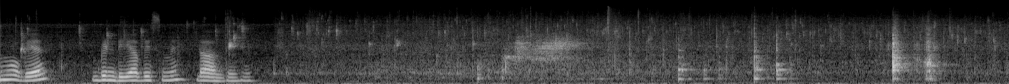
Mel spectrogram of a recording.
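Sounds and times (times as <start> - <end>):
oil sizzling: 0.0 - 10.0
wooden spatula knocking on metal pan: 6.8 - 8.0.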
